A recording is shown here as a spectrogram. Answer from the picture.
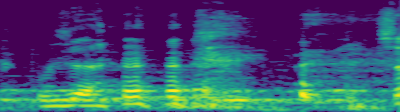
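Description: Men's voices talking and chuckling close to the microphone.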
